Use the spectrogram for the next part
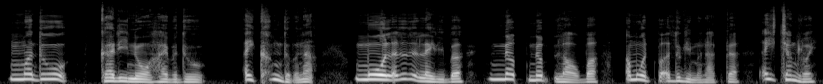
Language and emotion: Manipuri, disgusted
